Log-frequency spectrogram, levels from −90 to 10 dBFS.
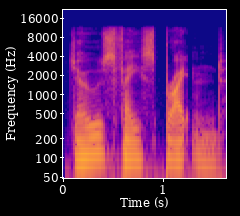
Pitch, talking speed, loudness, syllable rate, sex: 95 Hz, 110 wpm, -20 LUFS, 3.3 syllables/s, male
